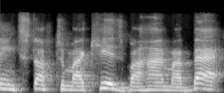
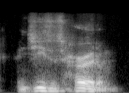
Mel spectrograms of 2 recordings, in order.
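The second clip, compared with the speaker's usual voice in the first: ordinary talk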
